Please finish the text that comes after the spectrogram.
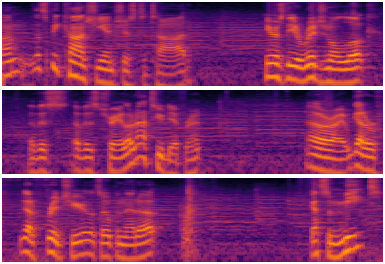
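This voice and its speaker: A man's voice: medium pitch, a bit bright. A man giving casual, chatty livestream commentary as he plays through a game, easygoing and given to swearing. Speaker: game streamer. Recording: faint game music behind. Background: game music.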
